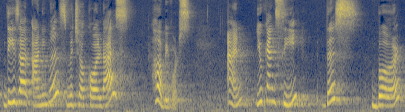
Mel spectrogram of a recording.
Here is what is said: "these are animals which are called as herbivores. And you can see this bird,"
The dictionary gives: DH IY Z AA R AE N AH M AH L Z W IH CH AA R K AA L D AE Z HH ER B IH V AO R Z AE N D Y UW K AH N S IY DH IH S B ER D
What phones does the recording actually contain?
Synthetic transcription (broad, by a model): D IY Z AA R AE N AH M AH L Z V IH CH AA R K AA L D AE Z HH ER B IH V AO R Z AE N D Y UW K AH N S IY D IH S B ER D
